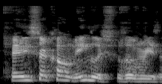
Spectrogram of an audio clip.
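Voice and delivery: ordinary delivery, nothing marked

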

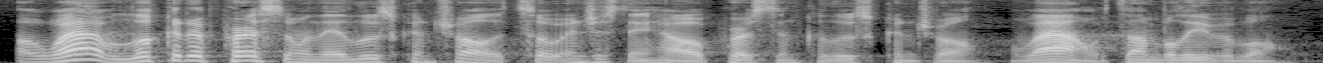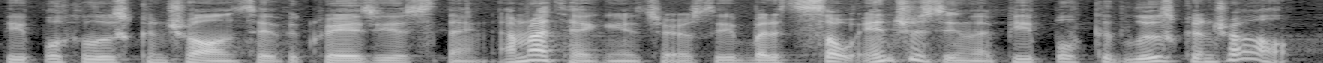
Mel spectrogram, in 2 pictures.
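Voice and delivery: soft, low musing to oneself; hushed, unbothered fascination; detached wonder. Acted. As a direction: calmly marvel from a distance. Detached inner observation of spouse.

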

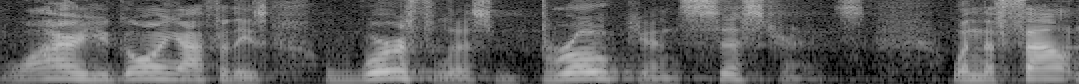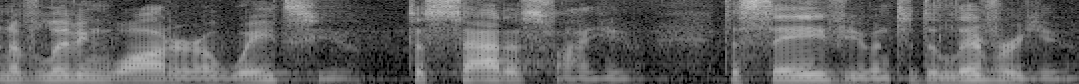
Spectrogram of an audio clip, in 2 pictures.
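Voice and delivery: soft, low appeal; hushed pleading. Acted. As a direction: plead gently, letting the voice sink. God pleads with his people.

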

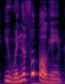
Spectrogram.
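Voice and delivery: ordinary talk

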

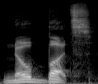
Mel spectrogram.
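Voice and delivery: loud and sharp. A narrator's reading. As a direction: cut him off hard. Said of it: "he says sharply".

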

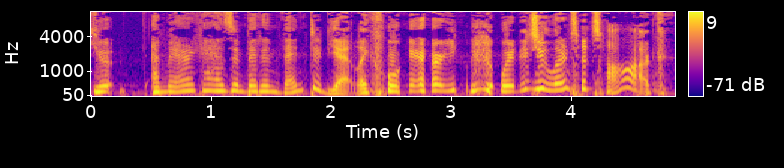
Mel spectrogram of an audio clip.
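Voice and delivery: high, amused disbelief with a laugh breaking in; laughing, high mock interrogation; mock incredulity. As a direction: challenge them in high-pitched comic bafflement. Mock challenge to the actress's accent.

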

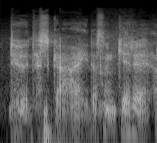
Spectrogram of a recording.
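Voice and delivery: low whispered aside, acted out; whispered grumble. Fishermen complain among themselves about Jesus, whispered grumble. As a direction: grumble under your breath in a whisper.

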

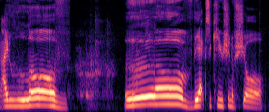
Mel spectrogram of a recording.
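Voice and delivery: gushing about the scene. Real, not acted. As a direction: savor every word.

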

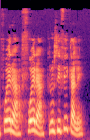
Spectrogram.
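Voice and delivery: crowd shouting. Acted. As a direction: cry it out like a furious crowd. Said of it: "Entonces ellos gritaron".

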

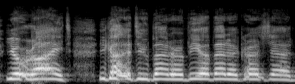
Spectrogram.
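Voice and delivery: loud, hammed-up self-reproach; guilt-ridden self-scolding. Preacher acting out the guilt response, loud mock self-scolding. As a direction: berate yourself loudly in mock guilt.

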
